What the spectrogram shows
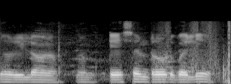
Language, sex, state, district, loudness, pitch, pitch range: Kannada, male, Karnataka, Raichur, -15 LUFS, 110 Hz, 110-115 Hz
